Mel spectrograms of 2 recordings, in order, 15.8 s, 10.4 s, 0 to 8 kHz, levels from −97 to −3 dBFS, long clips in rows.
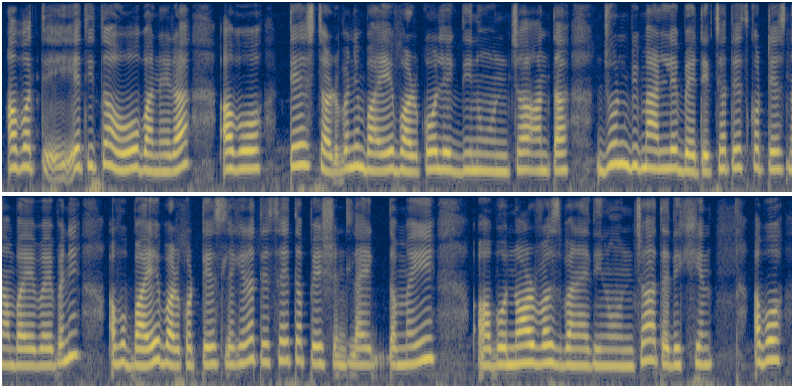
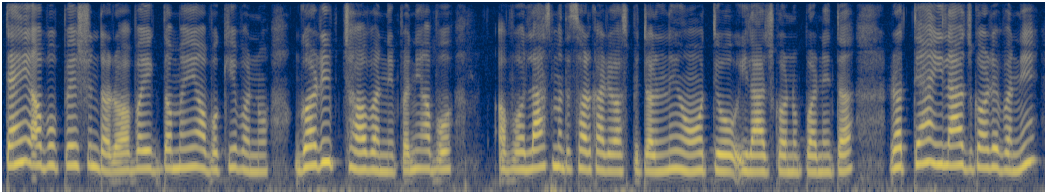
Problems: continuous background conversations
